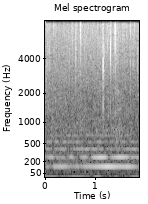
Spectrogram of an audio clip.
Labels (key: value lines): label: biophony, midshipman
recorder: SoundTrap 500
